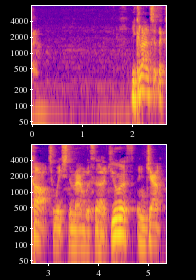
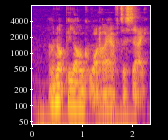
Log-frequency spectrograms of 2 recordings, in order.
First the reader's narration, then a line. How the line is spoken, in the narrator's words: he says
